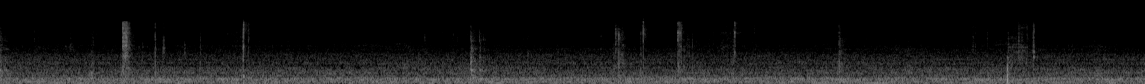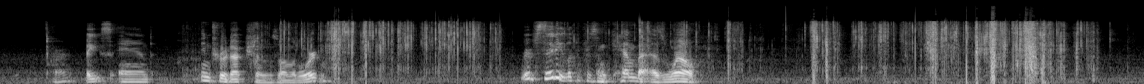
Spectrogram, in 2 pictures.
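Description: A foil wrapper crinkles and rustles close by.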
